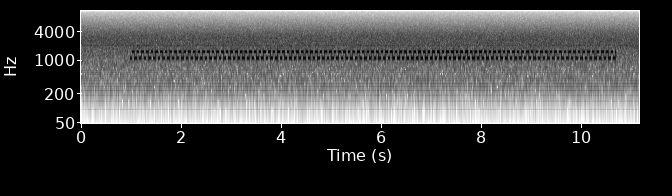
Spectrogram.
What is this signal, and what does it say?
A tone that alternates evenly between two pitches, with radio static. There is no code.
